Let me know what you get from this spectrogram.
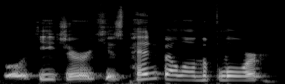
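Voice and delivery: high, whiny schoolkid tattling; tattletale. Retold or imitated. Preacher mimics a school tattletale, whiny and high. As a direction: tattle to the teacher in a little kid voice. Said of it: "the tattletale".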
